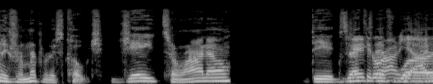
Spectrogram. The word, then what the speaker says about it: Triano: How do you say his name? Toronto? Jay Triano. Triano. Yeah, okay. That's how you say his name. Jay I thought Triano. Murray said Jay Toronto.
